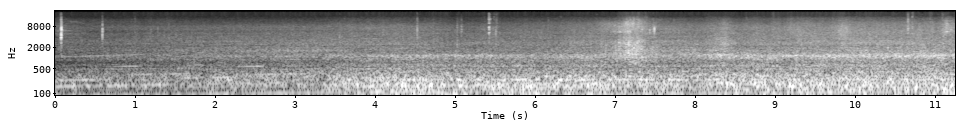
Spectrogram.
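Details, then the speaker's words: CB7 Honda Accord, stock ride height, on road test after full timing system replacement and coolant bleed, warm, heater hot: engine note climbs smoothly over road noise with no knocks, rattles or shudder; runs much better, healthy. "This thing runs so much better though, do you hear it? So much. So much better."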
